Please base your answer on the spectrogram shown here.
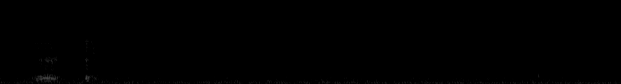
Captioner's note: Sebastian clearing throat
